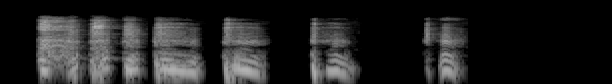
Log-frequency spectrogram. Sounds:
Throat clearing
